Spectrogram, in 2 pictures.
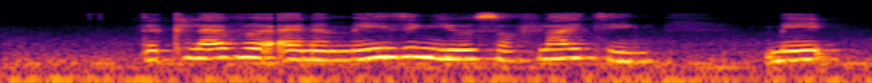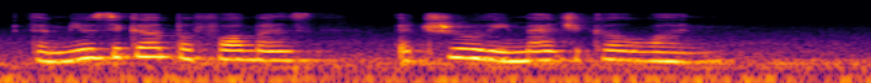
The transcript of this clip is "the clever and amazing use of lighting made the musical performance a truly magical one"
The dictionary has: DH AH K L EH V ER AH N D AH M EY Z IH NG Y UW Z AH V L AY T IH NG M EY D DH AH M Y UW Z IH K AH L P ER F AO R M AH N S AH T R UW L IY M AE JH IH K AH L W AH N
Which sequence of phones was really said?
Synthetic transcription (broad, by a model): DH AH K L EH V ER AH N AH M EY Z IH NG Y UW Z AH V L AY T IH NG M EY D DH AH M Y UW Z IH K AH L P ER F AO M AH N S AH T R UW L IY M AE JH IH K AH L W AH N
